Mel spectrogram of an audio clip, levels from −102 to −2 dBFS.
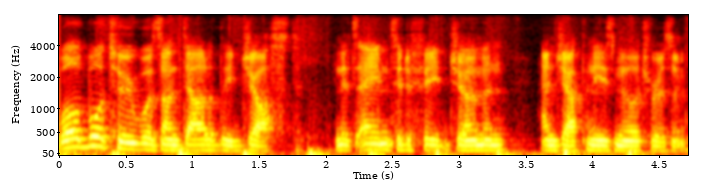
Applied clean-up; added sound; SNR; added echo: none; Walk, footsteps; 9 dB; reverberation time 0.2 s.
